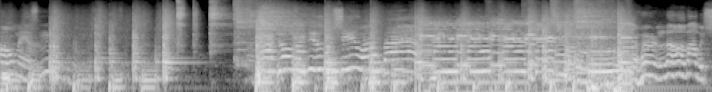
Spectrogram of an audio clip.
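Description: Live blues band playing electric guitar, bass and drums. Sharp drum hits open it, the band drops out briefly about three seconds in, then comes back in full with wavering, bent lead notes.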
